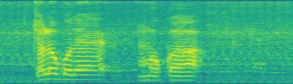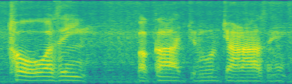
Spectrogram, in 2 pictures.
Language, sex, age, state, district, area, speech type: Dogri, male, 18-30, Jammu and Kashmir, Reasi, rural, spontaneous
